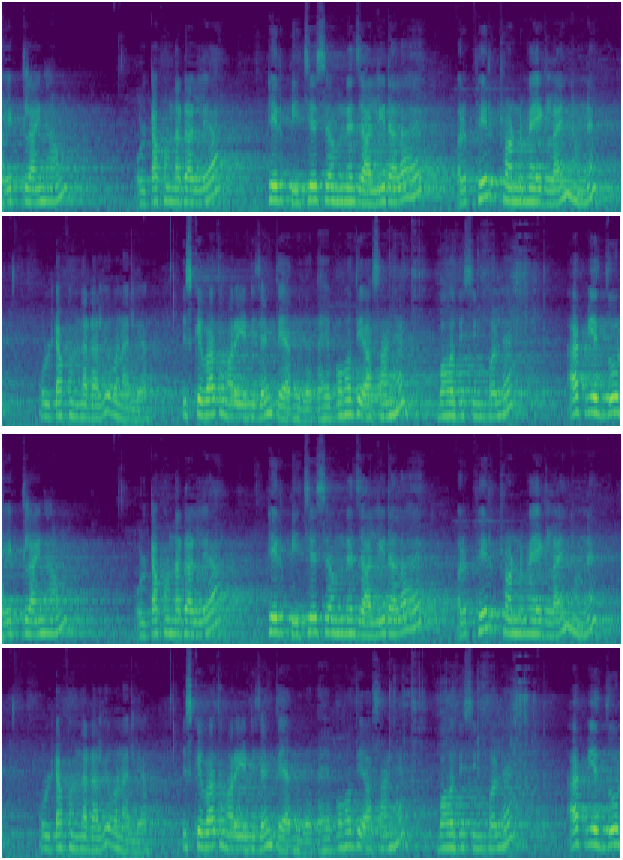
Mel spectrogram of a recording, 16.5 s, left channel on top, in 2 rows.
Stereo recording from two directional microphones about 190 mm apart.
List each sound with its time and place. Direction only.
0.0 s a woman's voice: 5° left (ahead or behind)
2.0 s a woman's voice: 5° left (ahead or behind)
12.4 s a woman's voice: 25° left (ahead or behind)
14.0 s a woman's voice: 10° left (ahead or behind)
